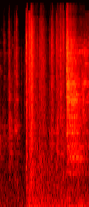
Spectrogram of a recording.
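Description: Artillery shells land in a tank video game, two heavy blasts arriving in quick succession over continuous battlefield rumble, close and loud.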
